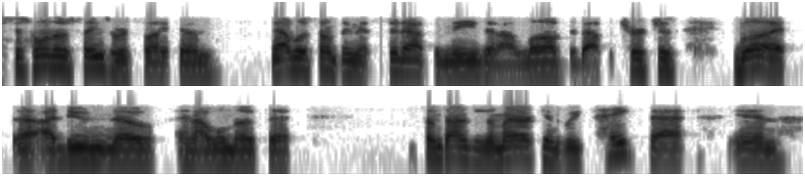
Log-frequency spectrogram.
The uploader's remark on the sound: This week, we put together a phone interview.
